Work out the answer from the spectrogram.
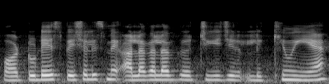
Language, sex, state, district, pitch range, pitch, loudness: Hindi, female, Haryana, Rohtak, 200-215 Hz, 210 Hz, -15 LUFS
